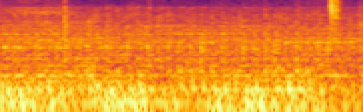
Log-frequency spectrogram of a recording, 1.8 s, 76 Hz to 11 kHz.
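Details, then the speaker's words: 1983 Evinrude 70hp outboard in neutral on the water, steady low drone idling noticeably fast. The idle speed is set too high. Earlier, shifting from reverse to neutral spiked it higher still, and turning it down caused lag when put in gear. "I can hear, maybe I've just got the RPM set a little too high. Yeah, that's definitely high RPM there, but it's not the spike of what I had back at the dock."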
